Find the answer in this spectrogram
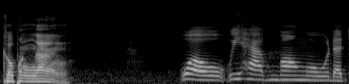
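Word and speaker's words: København: a scooter around copenhagen so you do pronounce the g it's like a soft g kopang well we have mongo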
